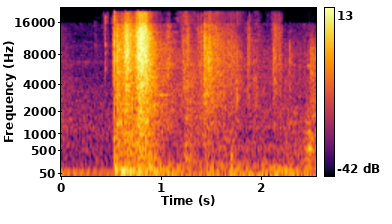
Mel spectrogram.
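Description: Tank cannon firing in a video game about the Challenger 2 tank, a sudden loud boom followed by rumbling blast noise and scattered distant crackles.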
